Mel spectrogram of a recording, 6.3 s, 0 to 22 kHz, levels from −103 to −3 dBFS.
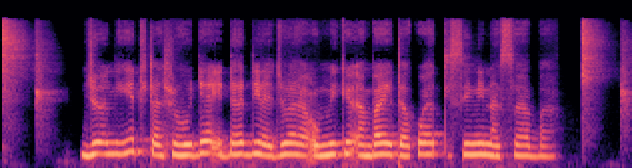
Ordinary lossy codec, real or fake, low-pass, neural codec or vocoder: MP3, 96 kbps; fake; 14.4 kHz; codec, 44.1 kHz, 2.6 kbps, DAC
